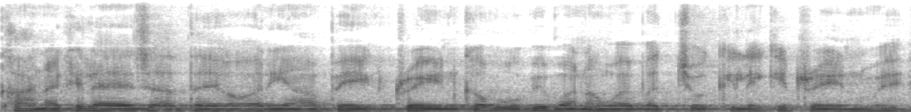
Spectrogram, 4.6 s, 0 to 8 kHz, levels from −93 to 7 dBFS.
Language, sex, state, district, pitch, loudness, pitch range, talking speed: Hindi, male, Uttar Pradesh, Muzaffarnagar, 125 Hz, -22 LUFS, 120-125 Hz, 290 wpm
